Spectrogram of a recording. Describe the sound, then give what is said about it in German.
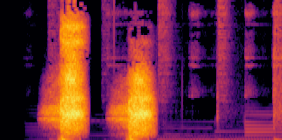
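Mouth-made imitation of a cartoonish movie fist-punch smack: two loud, breathy thwacks about half a second apart, each with a dropping low thud, followed by quieter trailing mouth noises. “Dann haben wir uns gedacht, dass man diesen Schlagsound sehr gut mit dem Mund nachmachen kann, also komplett organisch.”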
